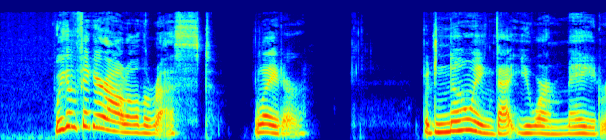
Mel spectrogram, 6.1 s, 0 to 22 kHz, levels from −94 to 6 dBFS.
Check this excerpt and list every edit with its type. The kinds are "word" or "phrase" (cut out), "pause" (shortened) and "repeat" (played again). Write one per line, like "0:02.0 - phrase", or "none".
0:02.2 - pause
0:04.3 - word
